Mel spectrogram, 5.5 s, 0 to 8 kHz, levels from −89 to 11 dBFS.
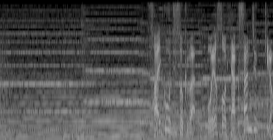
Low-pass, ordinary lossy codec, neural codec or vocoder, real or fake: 7.2 kHz; none; none; real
